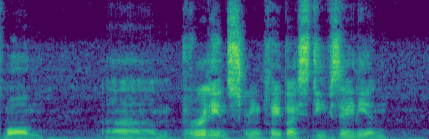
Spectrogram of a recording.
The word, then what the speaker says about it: Zaillian: Brilliant screenplay by Steve Zaillian. Is it Zaillian? Yes, Zaillian, that's how you say his name.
